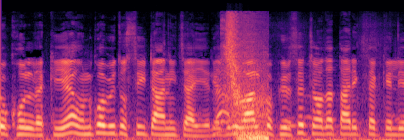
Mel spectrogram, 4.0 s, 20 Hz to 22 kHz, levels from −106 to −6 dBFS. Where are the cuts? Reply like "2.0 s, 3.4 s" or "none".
2.1 s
